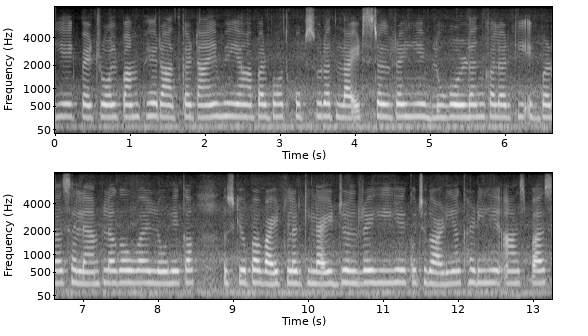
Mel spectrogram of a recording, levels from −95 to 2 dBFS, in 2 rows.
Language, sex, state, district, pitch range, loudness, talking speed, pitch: Hindi, female, Rajasthan, Nagaur, 265-275 Hz, -16 LUFS, 200 wpm, 275 Hz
